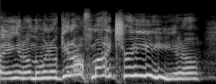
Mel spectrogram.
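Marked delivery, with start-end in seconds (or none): 0.6-1.7 high, drawn-out yell, acted out. Retelling banging on the window at a squirrel in his tree: retelling yelling at a squirrel. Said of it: "I'm like yelling at him".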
